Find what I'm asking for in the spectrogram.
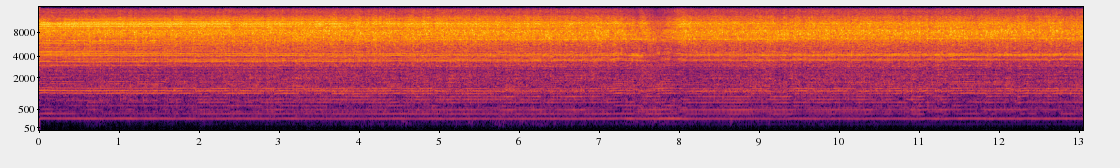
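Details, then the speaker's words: SIG Kadet LT-40 model aircraft glow engine during break-in: steady buzzing drone with a slightly blubbery edge and no clean peak; mixture too rich. "realized that uh what was going on um was it was too rich"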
